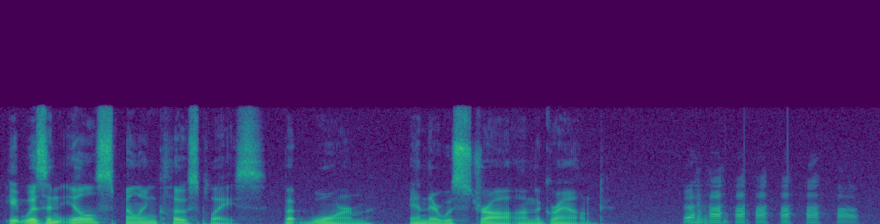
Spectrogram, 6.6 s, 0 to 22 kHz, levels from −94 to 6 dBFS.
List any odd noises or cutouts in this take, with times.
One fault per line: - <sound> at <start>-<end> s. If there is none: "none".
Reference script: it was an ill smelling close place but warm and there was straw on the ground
- dropout at 0.9-0.9 s
- laugh at 5.1-6.5 s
